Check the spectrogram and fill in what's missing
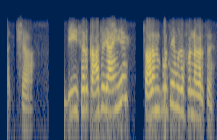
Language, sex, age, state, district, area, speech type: Urdu, male, 18-30, Uttar Pradesh, Saharanpur, urban, conversation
